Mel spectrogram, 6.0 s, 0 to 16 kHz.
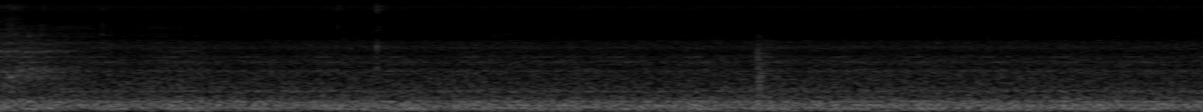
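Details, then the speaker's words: Early-1980s CEC-made Moss Heirloom Olympus 52-inch ceiling fan at full speed, about 165 RPM (motor rated 250): steady soft whoosh with only a faint hum; bearings good and normal running, far quieter than on variable speed. "Bearings on the fan are still in good shape. Motor still has a slight buzz to it, but definitely not as bad as when the variable speed is engaged."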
